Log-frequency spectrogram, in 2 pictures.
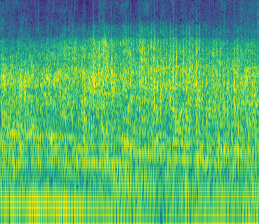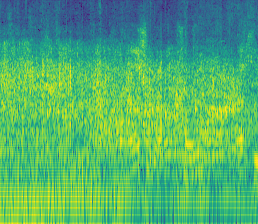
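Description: A loud propeller-driven aircraft drones past close by, its engine roar steady and strong with a slight pitch shift as it goes.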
